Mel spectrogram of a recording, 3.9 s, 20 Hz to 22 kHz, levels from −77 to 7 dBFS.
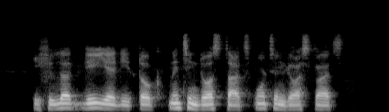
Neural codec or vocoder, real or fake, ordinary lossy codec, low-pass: codec, 16 kHz, 0.5 kbps, FunCodec, trained on LibriTTS, 25 frames a second; fake; none; 7.2 kHz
